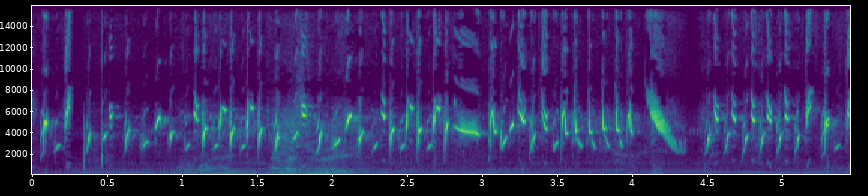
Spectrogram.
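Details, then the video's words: Wild Algerian European goldfinch in song: a fast, continuous stream of high, tinkling twitters and liquid trills, with brief buzzy slurred notes woven in. A faint low rustle sounds partway through. "تغريد طائر الحسون الحر"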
